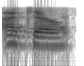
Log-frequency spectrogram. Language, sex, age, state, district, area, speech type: Sindhi, female, 45-60, Uttar Pradesh, Lucknow, urban, conversation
